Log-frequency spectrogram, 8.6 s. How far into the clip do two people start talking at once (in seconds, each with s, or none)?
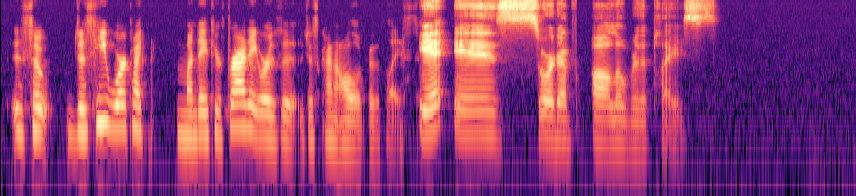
none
